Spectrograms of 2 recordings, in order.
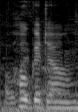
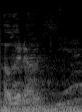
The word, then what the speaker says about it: Hagedorn: And Hagedorn and Rena, well, how do you pronounce her last name? Hogadone, yeah. Hogadone.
